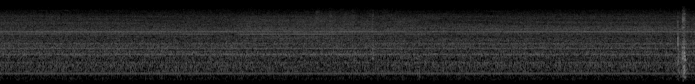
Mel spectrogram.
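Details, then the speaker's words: 3D printer's 24V-to-12V buck converter, cooled by an AMD CPU heatsink fan: a steady, loud, high-pitched whirring hiss from that CPU fan, the noise source, which is to be swapped for an 80 mm Silent 8 fan. "so basically the problem now is the noise so I'm going to plug this in and you can hear the it's a CPU fan under here that is making the noise"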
